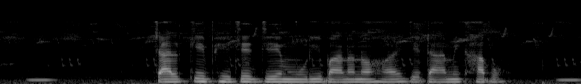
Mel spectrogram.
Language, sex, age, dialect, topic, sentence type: Bengali, male, 18-24, Northern/Varendri, agriculture, statement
